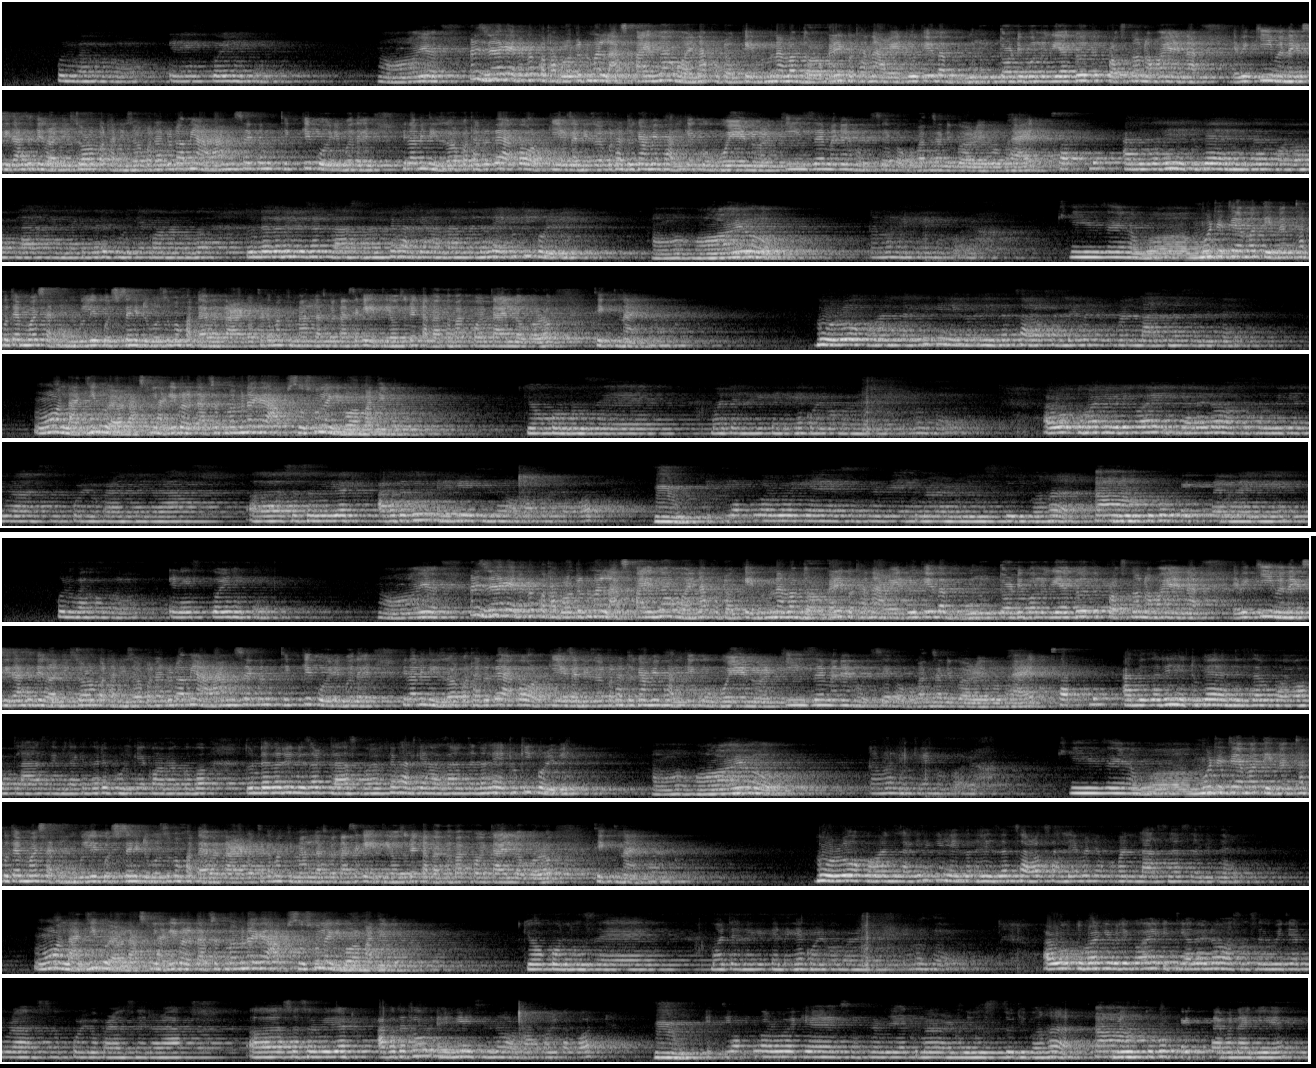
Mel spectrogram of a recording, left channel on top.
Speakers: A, on the right (about 70°); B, in the centre.
A: কোনোবা সময়ত ৰেষ্ট কৰি থাকে।
B: অহ ' মানে যেতিয়াকে এনেকুৱা কথাবোৰততো তোমাৰ লাজ পাই যোৱা হয় না ফটককে এইবোৰ মানে অলপ দৰকাৰী কথা না আৰু এইটো কিবা ভুল উত্তৰ দিবলগীয়াটোটো প্ৰশ্ন নহয়না। এইটো কি
A: উম,
B: মানে চিধা চিধি কথা নিজ নিজৰ কথা-নিজৰ কথাটো আমি আৰামচে একদম ঠিক কয় দিব লাগে। কিন্তু আমি নিজৰ কথাটোতে কত কি আছে নিজৰ কথাটোকে আমি ভালকে কবয়ে নোৱাৰো কি যে মানে হৈছে ভগৱান জানিব আৰু এইবোৰ। ভাই
A: <unintelligible> আমি যদি সেইটোকে নিজৰ বয়স। ক্লাছ এইবিলাকে যদি ভুলকে কও আমাক কব তোনতে যদি নিজৰ ক্লাছ বয়সে ভালকৈ নাযানা তেনেহলে এইটো কি কৰিবি।
B: অহ' হয় অহ
A: আমাক সেইটোযৱে কব আৰু।
B: কিযে হব মোৰ তেতিয়া মই টেনত থাকোতে মই ছেভেন বুলি কৈছো যে সেইটো বস্তু মই সদায় তাৰ আগত চাগে মই কিমান লাজ পাইছো, তাই চাগে এতিয়াও যদি ক কাবাক কাবাক কয় তাই লগৰক। ঠিক নাই
A: অহ' মোৰো। অকমান লাগি থাকে সেই সেইজন ছাৰক চালেই মানে অকণমান লাজ-লাজ লাগি যায়।
B: অহ' লাগিবই আৰু লাজটো লাগিব তাৰপিছত তোমাৰ মানে আফচুচ লাগিব আৰু মাত
A: কিয় কলো যে। মই তেনেকে কেনেকে কৰিব পাৰো এনেকে তেনেকে হৈ যায় আৰু আৰু তোমাৰ কি বুলি কয় এতিয়ালৈ ন চচিয়েল মিডিয়াত পুৰা চব কৰিব পৰা হৈছে ধৰা অহ চচিয়েল মিডিয়াত আগতেতো হেৰি আহিছিল ন বাতৰি কাকত।
B: উম
A: এতিয়াতো আৰু কে চচিয়াল মিডিয়আত তোমাৰ নিউজটো দিব হা
B: অঁ
A: নিউজটোকো বনাই-বনাই দিয়ে।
